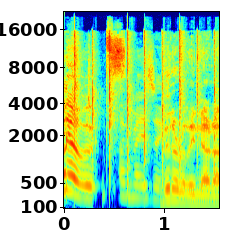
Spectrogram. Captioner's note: claps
